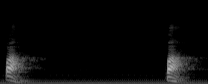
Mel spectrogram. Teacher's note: Thanh 4 thì đọc pa pa, đọc từ cao xuống thấp, tức là nó đi từ bên cao ở bên trên trái xuống thấp sang bên phải. Cách đọc thanh 4 bằng cách dùng tay chém từ trên xuống và đọc giật giọng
